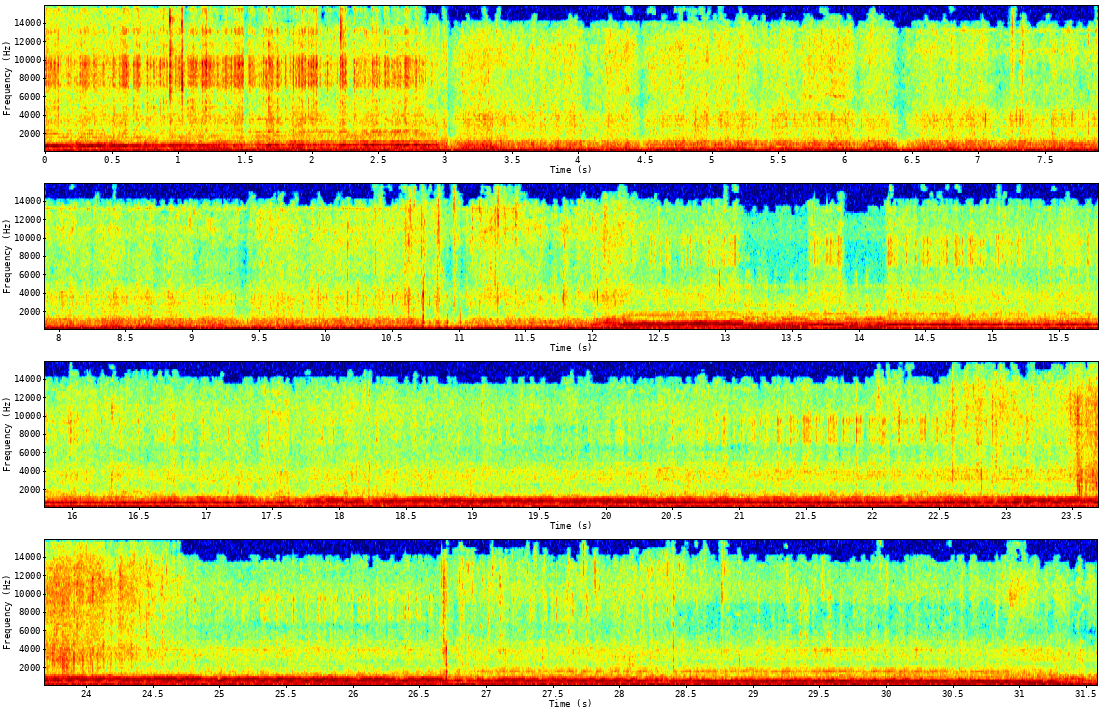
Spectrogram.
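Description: CYC Photon mid-drive e-bike motor whining under power while riding, a steady tone that fades about three seconds in and comes back stronger about twelve seconds in, slowly sinking in pitch as the motor slows. Beneath it is a constant rush of wind and road noise.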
